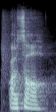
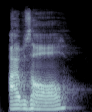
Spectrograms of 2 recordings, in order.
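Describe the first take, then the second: First: The words run together quickly into two syllables. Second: Each word is said clearly and separately.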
